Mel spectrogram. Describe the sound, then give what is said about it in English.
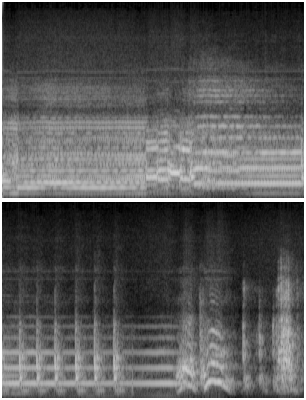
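A quick series of sharp raps on a door, evenly spaced, sounding over a loud, sustained and somewhat distorted music score with a reverberant, echoing quality. “Come in, close the door.”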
